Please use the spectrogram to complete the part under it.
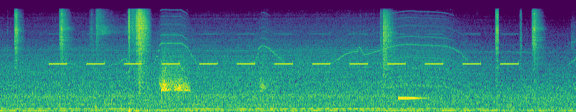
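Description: A truck's reversing alarm beeps at an even pace.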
